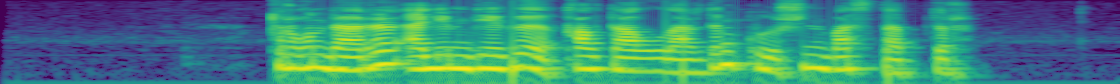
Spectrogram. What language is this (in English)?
Kazakh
